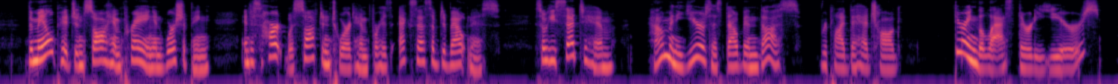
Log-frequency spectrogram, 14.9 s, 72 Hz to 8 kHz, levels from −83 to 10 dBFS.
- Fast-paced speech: No, average, 160 wpm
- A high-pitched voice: Yes, high, 205 Hz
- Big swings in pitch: Yes, wide, 6.5 semitones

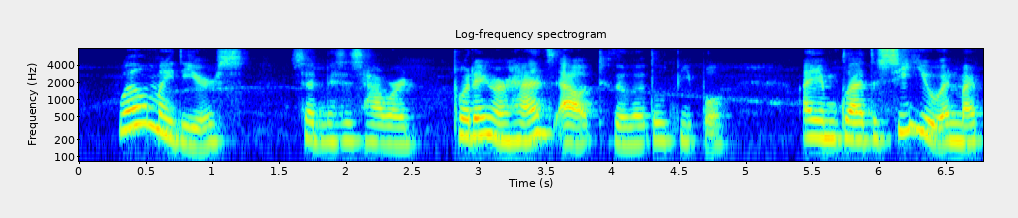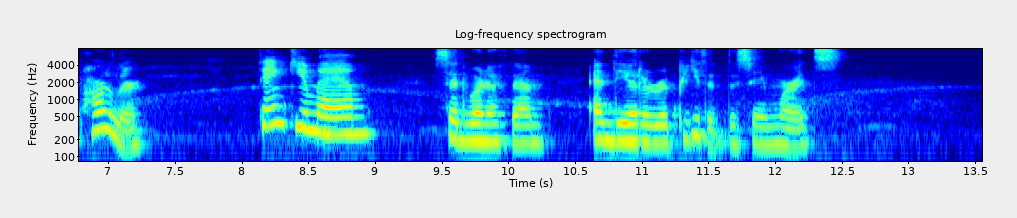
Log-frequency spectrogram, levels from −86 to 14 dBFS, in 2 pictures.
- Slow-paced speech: No, average, 165 wpm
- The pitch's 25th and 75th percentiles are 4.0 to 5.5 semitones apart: Yes, average, 5.1 semitones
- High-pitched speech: Yes, high, 195 Hz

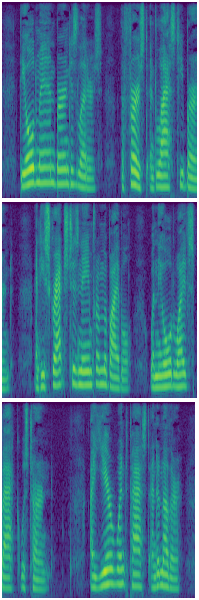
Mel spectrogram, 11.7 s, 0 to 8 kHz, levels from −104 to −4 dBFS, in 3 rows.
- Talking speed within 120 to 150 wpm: No, average, 170 wpm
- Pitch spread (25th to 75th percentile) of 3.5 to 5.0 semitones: Yes, average, 4.3 semitones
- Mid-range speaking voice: Yes, medium, 180 Hz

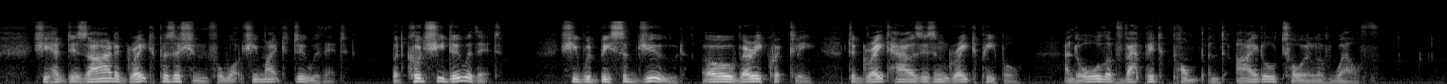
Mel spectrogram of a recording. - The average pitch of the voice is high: No, low, 110 Hz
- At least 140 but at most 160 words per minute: No, average, 175 wpm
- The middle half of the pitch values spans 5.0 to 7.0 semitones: Yes, average, 5.3 semitones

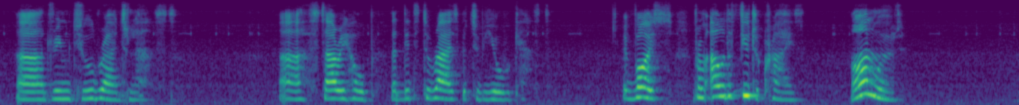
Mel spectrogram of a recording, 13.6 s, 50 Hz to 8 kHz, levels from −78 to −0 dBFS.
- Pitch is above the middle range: Yes, high, 230 Hz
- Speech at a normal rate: No, slow, 105 wpm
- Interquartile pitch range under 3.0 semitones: Yes, narrow, 2.4 semitones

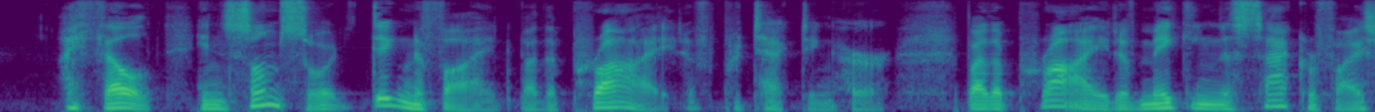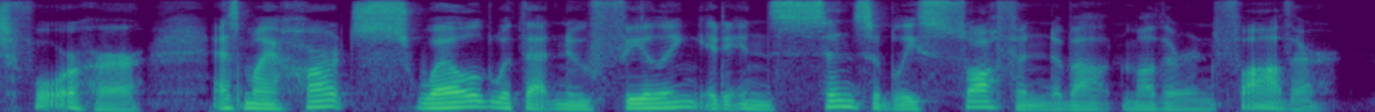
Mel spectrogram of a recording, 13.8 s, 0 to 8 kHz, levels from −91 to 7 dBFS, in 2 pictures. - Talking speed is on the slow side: No, average, 155 wpm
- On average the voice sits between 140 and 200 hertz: No, low, 105 Hz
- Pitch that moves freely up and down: Yes, wide, 6.3 semitones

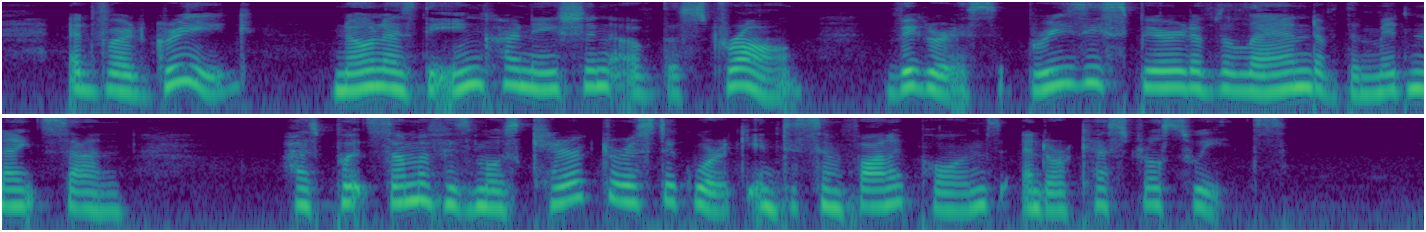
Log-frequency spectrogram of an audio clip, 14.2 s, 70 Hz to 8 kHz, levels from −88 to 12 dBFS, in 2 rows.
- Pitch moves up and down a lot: No, average, 3.3 semitones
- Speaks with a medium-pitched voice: No, high, 200 Hz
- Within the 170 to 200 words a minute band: No, average, 140 wpm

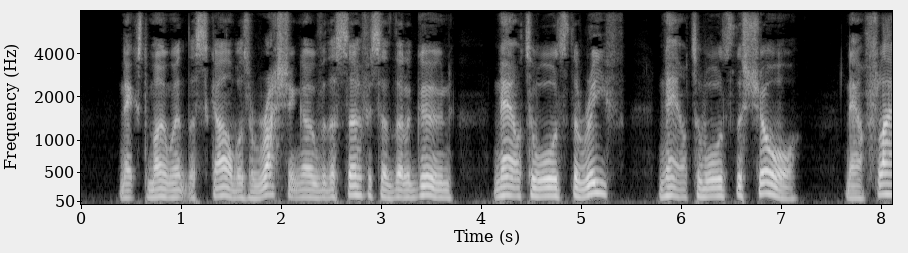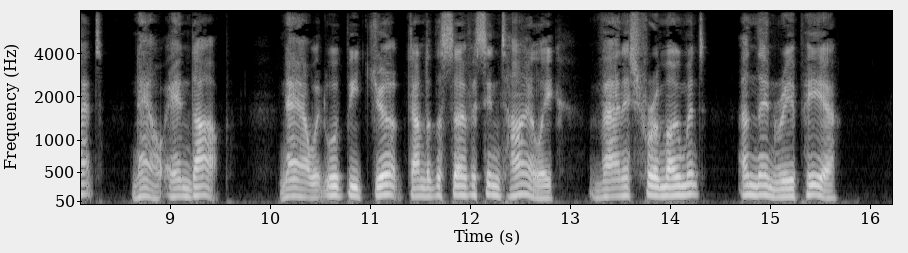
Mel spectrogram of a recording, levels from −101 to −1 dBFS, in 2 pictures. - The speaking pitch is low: Yes, low, 130 Hz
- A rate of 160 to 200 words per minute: No, average, 150 wpm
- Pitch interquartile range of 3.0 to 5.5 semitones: Yes, average, 3.8 semitones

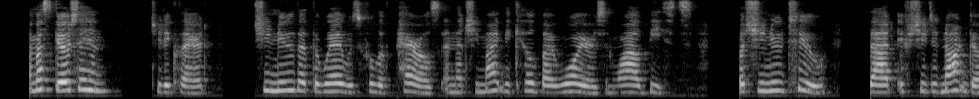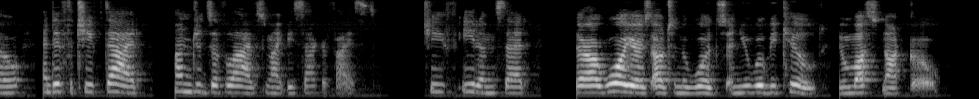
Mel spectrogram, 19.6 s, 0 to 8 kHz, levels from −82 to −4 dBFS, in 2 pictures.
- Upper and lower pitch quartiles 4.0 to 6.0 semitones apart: No, average, 3.6 semitones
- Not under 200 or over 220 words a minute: Yes, fast, 205 wpm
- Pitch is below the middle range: No, high, 215 Hz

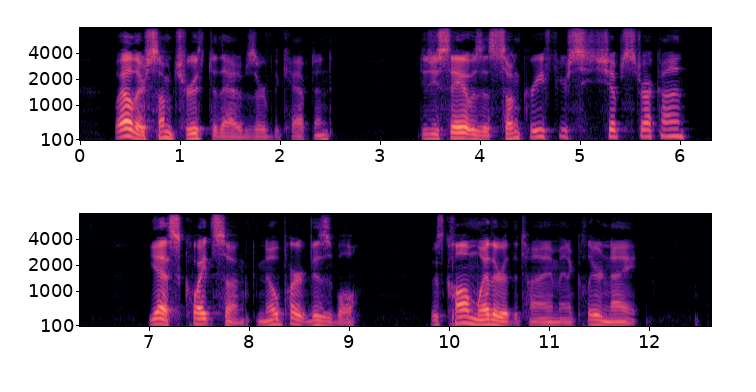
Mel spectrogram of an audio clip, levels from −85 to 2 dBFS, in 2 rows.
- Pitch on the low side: Yes, low, 120 Hz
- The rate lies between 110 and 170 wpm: No, average, 180 wpm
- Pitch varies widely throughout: Yes, wide, 7.6 semitones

